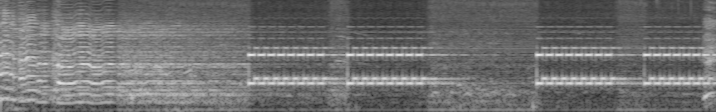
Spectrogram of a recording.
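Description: A telephone ringback tone repeats in steady paired bursts after a number is dialed, loud and close, following a brief stretch of music and voices at a Chhattisgarhi comedy stage show.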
